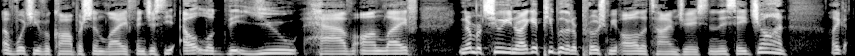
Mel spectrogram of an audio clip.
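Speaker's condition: No condition

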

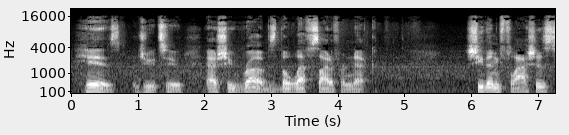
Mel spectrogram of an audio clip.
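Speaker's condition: No condition

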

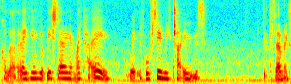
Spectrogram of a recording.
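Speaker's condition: Cerebral palsy

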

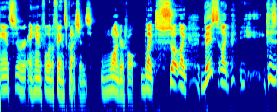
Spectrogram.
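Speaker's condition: No condition

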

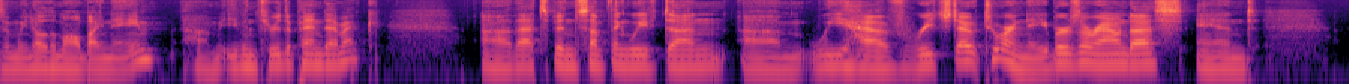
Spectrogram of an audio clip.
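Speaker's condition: No condition

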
